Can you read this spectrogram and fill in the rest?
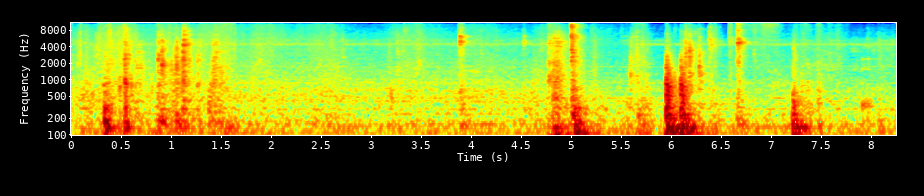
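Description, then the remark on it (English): A door being closed: light mechanical rattles and latch clicks, then a few loud, hollow thumps as it swings shut and knocks into place, with no talking. Its latch is not catching, so the door keeps swinging open. “I don't know how the door keeps just swinging open. I know you hear me close it.”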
